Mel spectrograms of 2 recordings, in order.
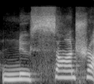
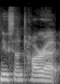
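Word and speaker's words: Nusantara: enough for me uh new santra I'm not going to give it to you because I do kind of need the separation of syllables new santara uh newana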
